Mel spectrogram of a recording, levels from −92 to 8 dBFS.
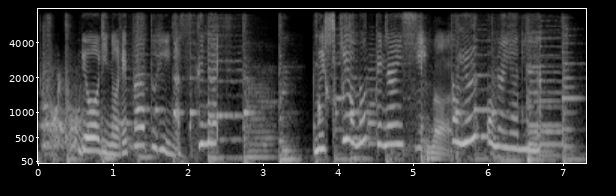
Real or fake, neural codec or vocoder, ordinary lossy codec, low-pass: fake; codec, 16 kHz, 2 kbps, X-Codec, HuBERT features, trained on general audio; none; 7.2 kHz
